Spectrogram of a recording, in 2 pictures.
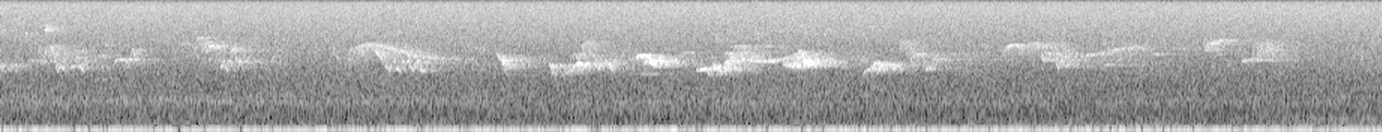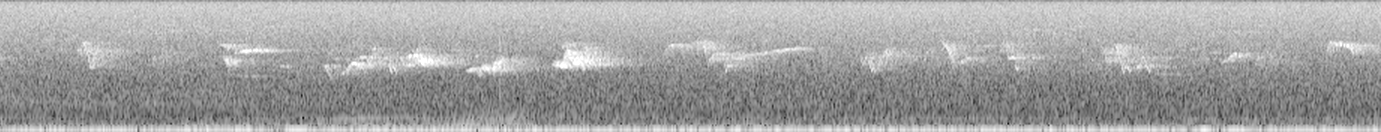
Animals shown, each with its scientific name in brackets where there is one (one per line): Scarlet Tanager (Piranga olivacea)
Eastern Wood-Pewee (Contopus virens)
Broad-winged Hawk (Buteo platypterus)
Red-eyed Vireo (Vireo olivaceus)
